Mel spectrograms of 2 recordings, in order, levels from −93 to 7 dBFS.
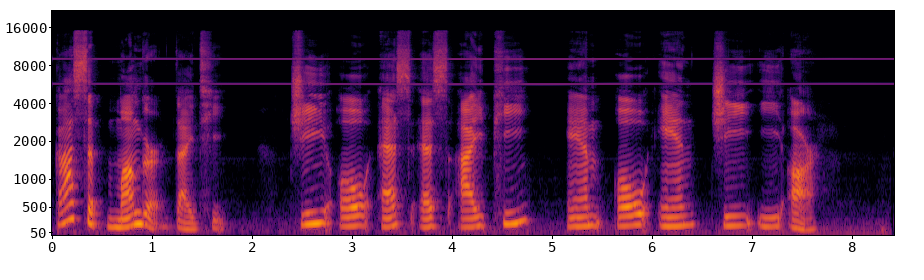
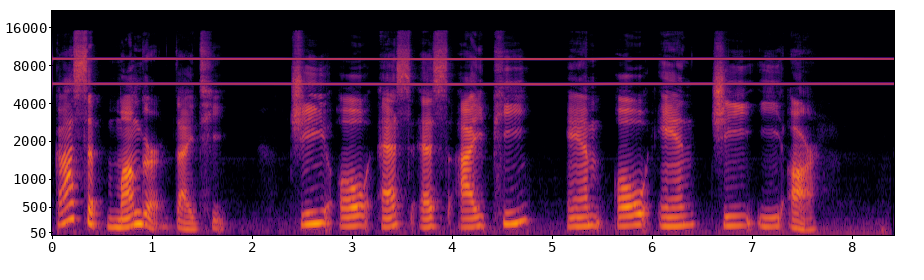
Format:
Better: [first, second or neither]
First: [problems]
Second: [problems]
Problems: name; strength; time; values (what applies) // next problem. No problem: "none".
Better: first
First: high-pitched whine; faint; throughout; 9 kHz, 25 dB below the speech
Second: high-pitched whine; loud; throughout; 9 kHz, 10 dB below the speech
